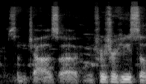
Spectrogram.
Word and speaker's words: Semjaza: Pretty sure Semihaza is Semjaza, so their pronunciation for that. Semjaza.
